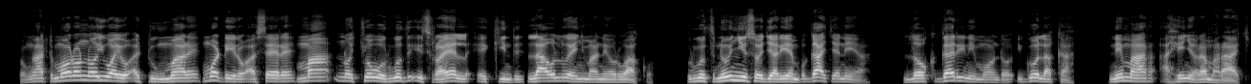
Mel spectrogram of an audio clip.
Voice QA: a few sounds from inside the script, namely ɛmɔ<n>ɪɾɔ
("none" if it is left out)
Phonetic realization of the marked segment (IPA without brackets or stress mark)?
d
